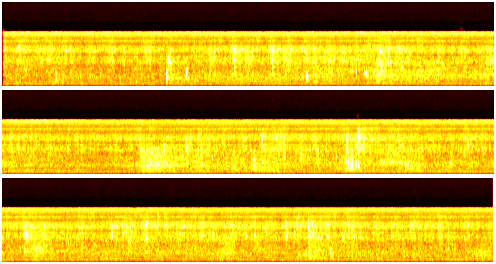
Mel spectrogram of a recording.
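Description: Steady hiss of a security camera's microphone at night, with scattered faint clicks and rustles, a few of them louder about six, thirteen and seventeen seconds in.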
